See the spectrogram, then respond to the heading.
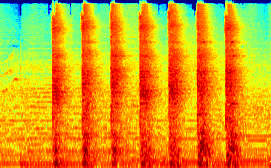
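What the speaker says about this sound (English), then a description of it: "Just keep on working around, just driving the chisel along" A chisel hammered straight through a phone's plastic and metal body: seven sharp, evenly spaced metallic strikes, loud and close, each ringing briefly before the next blow.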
